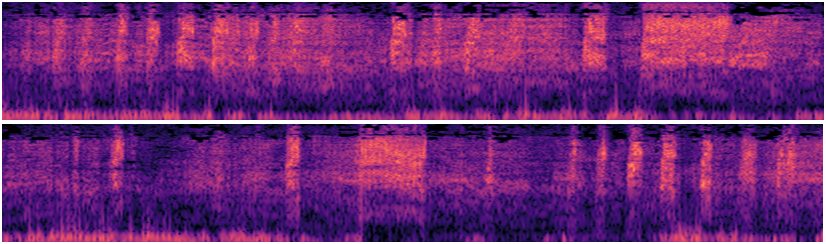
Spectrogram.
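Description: Indian skimmers give harsh, nasal yapping calls in a dense, overlapping chorus, over a steady low rumble of wind or water.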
